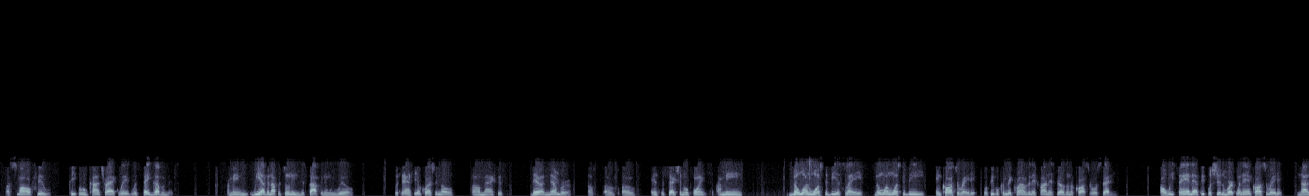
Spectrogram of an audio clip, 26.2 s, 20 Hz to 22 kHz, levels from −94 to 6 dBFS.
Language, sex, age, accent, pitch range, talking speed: English, male, 40-59, American, 115-140 Hz, 175 wpm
